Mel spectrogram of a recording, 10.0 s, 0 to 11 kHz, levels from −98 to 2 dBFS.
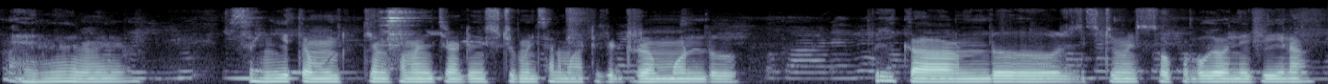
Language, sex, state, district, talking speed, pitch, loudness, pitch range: Telugu, male, Andhra Pradesh, Krishna, 80 wpm, 115 Hz, -23 LUFS, 115-125 Hz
